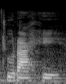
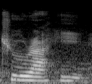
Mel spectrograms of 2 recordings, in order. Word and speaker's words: Currahee: Terus belakangnya itu dikasih Curahi ya bacanya. Tapi teman-teman biasanya bacanya Curahi, tapi yang aslinya itu bacanya Curahi.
